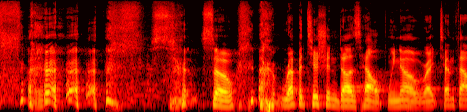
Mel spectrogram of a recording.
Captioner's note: laughter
